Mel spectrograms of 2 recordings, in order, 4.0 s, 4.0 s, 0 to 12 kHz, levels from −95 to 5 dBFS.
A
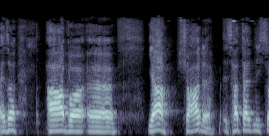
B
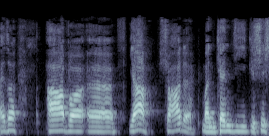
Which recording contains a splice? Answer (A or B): B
